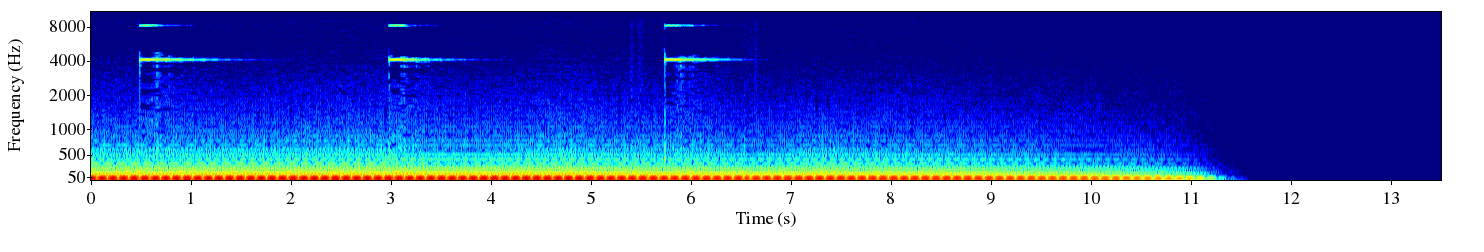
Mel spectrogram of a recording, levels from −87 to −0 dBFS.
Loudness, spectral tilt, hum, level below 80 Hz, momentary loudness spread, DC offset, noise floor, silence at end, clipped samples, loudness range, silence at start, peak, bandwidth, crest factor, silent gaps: -20 LUFS; -7 dB/octave; none; -14 dBFS; 9 LU; under 0.1%; -44 dBFS; 2.35 s; under 0.1%; 13 LU; 0 s; -4 dBFS; 8.8 kHz; 10 dB; none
